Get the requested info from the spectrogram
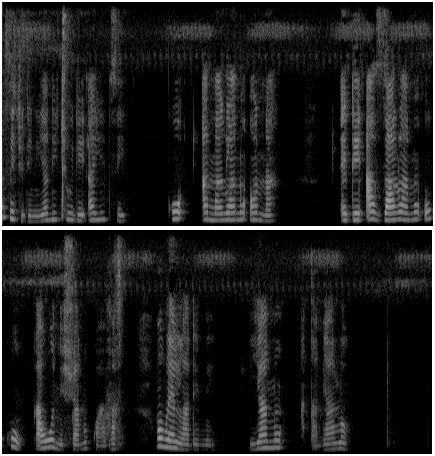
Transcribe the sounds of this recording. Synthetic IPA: a˦ze˦t͡ʃi˨dɪ˨nĩ˨ja˦nĩ˦t͡ʃu˦ɖɪ˨ʔa˦ji˦ti˦ | kʊ˦ | a˨mã˨ɣla˦nʊ̃˦ʔɔ˦nã˨ | ɛ˨ɖɪ˨ʔa˨za˨ɣla˦nʊ̃˦ʔo˦ko˦˨ | ka̰˨wo˦nɪ̃˨ʃi˨a˨nʊ̃˦kɔ˨a˨va˦ | ɔ˦wlɛ˦la˨ɖɪ˨nɪ̃˨ | ja˦nʊ̃˦ | a˨t̪a̰˨mĩ˨a˨lɔ˦˨

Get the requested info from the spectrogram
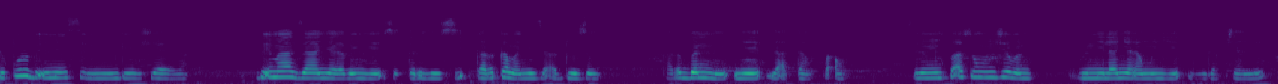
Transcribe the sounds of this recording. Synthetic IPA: dɨ˨ku˦ɾɨ˦bɪ˨ʔɪ˦mi˦n˦sɨ˦lɨ˨mi˦n˦ɡɨ˦n˦ʒi˦a˦jɛ˨la˦ | bɪ˦ʔɪ˦maː˦zaː˦ɲɛ˦la˨bɨ˦njɛ˦sɨ˨tɨ˦ɾɨ˦jɪ˦n˦si˦ka˨ɾɨ˦ka˦ma˨ɲɛ˦za̰˨ʔdo˦zɨ˦m˨ | ka˨ɾɨ˦ɡ͡bɨ˦nː˦ɨ˨ɲɛ˦za̰˦˨ʔta˨m˨k͡pa̰˨ʔa˨ | sɨ˨lɨ˨mi˦m˦pa̰˦ʔa˦so˦ŋʊ˦nʒɛ˦b | bɨ˦ni˦la˦ɲɛ˦la˨ŋʊ˦njɛ˦liː˨˦ɡa˨pi˨ɛ˨nlɨ˦

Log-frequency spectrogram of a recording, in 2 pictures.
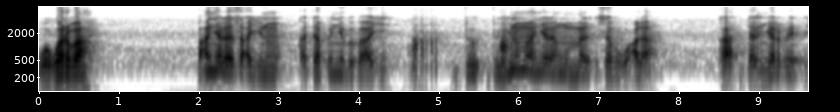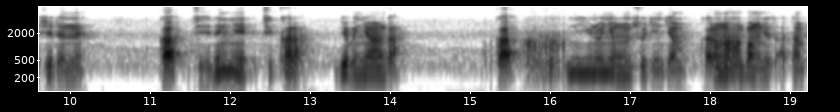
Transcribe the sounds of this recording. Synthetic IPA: wo˨wa˦ɾɨ˦ba˦ | pa˦ʔa˦ɲɛ˦la˦za˦ʔji˦no˦ka˨da˦bɨ˦ɲɛ˦bɨ˨baː˦ji˦ | do˨ji˦no˦maː˦˨ɲɛ˦la˦ŋʊ˦nma˦lza˦bwa̰˨ʔa̰˦la˨ | ka˨da˨lmʲɛ˦ɾɨ˦bɨ˦ʒɪ˦dɨ˨nːɨ˦ | ka˨tɪ˨hɪ˨dɨ˦n˦ɲɛ˦ti˦ka˦ɾa˨ | bɛ˦bɨ˨ɲaː˦ŋɡa˨ | ka˨˦ | nɨ˦ji˦no˦ɲɛ˦ŋʊ˦n˦so˦d͡ʒɪ˨nd͡ʒɛ˦mka˨ɾɨ˦ŋʊ̃˦ɡ͡ba˦ŋ˨ɲɛ˦za̰˨ʔta˦m

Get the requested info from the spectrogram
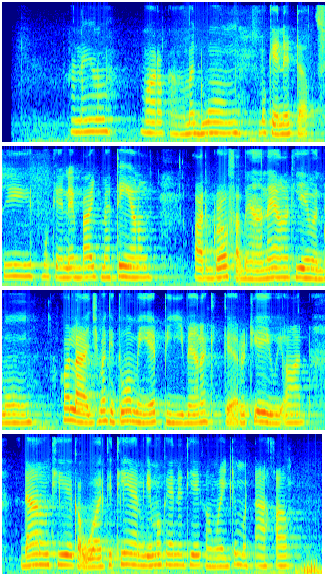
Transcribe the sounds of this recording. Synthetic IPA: a˨nɛno˦mɔ˦ɾɔ˦pa˨ŋa˨mɐ˦dwo˦ŋmo˦ke˨ne˦ta̰˨kt͡ʃi˦mo˦ke˨ne˦ba˦t͡ʃmɐ˦tɪnɔ˦ | ɔ˨tɡɾɔ˦fa̰˨bɛ˨na˨nɛnɔ˦tje˦mɐ˨dwo˦ŋkɔ˦la˨t͡ʃmɐ˦ki˨two˦mɪ˨jɛ˦pi˨bɛ˨nɛ˦ki̥˨kḛɾo˨tje˦i˨wḭ˨ʔɔ˦t̚ | danɔ˦tʰje˦kɐ̰˨wɔ˨tki˦tjɛ˦nɡɪ˦mʊ˦kɛ˦ne˦tje˦kɐ˨ŋwɛ˨t͡ʃ̚ɡi˦mʊ˨taka˦

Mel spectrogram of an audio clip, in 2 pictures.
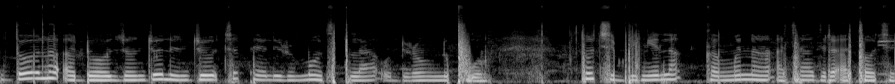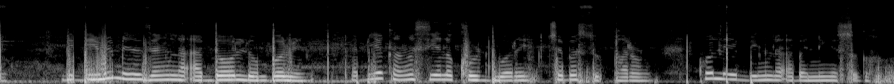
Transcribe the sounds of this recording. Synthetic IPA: dɔː˦la˦ʔa˨dɔː˨d͡ʑɔ̃˨nd͡ʒɔ˦lɪ̃˨nd͡ʒo˦t͡ɕʰɛ˦pʰɛ˨lɪ˨ɾi˨mɔ̃˦˨tpʰlaː˦ʊ˨dɪ˨ɾɪ̃˦ŋnʊ̃˦pʰu˨ɔ˨ | tʰɔ˦t͡ʃʰɪ˨bi˨ŋe˦la˦ | kʰa˨ŋ͡mɪ̃˦nã˦˨ʔa˨t͡ɕʰaː˦d͡ʑɪ˨ɾɛ̰˦ʔa̰˨tʰɔ˦t͡ʃʰɪ˨nbi˨bi˨ɾi˦mɪ̃˨nzɪ̃˦ŋla˨ʔa˨dɔː˦lɔ̃˨mbo˦ɾĩ˨na˨bi˦ɛ˦kʰã˨ŋa˦sɪ˨ɛ˦la˨kʰʊ˦ɾdu˨ɔ˨ɾɪ˦t͡ɕʰɛ˦ba˦su˨pʰa˨ɾɪ̃˦n˦ | kʰɔ˦le˦bĩ˨˦ŋla˨ʔa˨ba˨nĩ˦ŋɪ˨sʊ˨ɡɔ˨

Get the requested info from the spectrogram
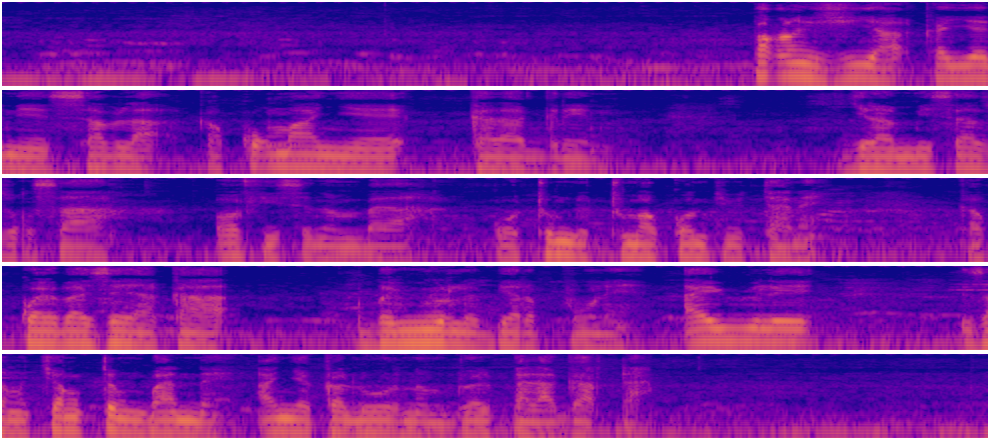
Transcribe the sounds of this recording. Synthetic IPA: pa˦kɨ˦nʒi˦ja˨ka˨jɛ˦neː˨sa˦bɨ˦la˨ka˨kʊ˦ʔmaː˦ɲɛ˦ka˨la˦ɡɾi˨n | ɡi˦ɾa˨mːi˦sa˦zʊ˨ʔʊ˨saː˨ | o˦fi˨sɨ˨nɨ˨mba˨la˨ | ka˨o˨tu˦mdɨ˨tu˦ma˦ko˦mpi˦u˦ta˨nɨ˨ | ka˨kɔ˦lɨ˦ba˦za˦ja˨ka˨ | bɨ˦ɲu˦ɾɨ˦lɨ˨bɛ˦ɾɨ˨puː˦nɨ˨ | a˦jju˦lɨ˦ | za˨ŋt͡ʃɛ˦ŋtɨ˦ŋɡ͡ba˦nːɨ˨a˦ɲɛ˦ka˨loː˦ɾɨ˨nɨ˨mdɔ˦lɨ˦pa˨la˨ɡa˨ɾta˨

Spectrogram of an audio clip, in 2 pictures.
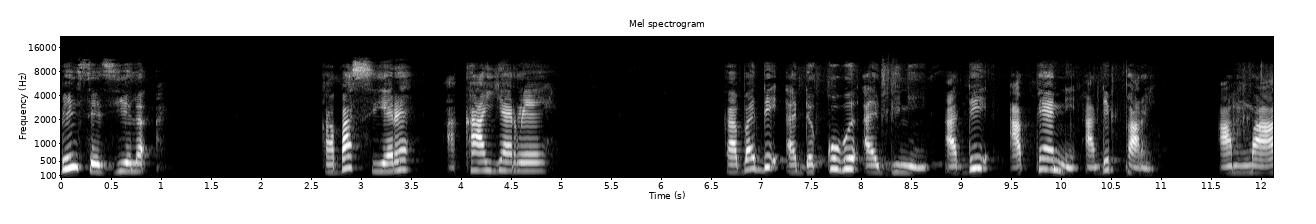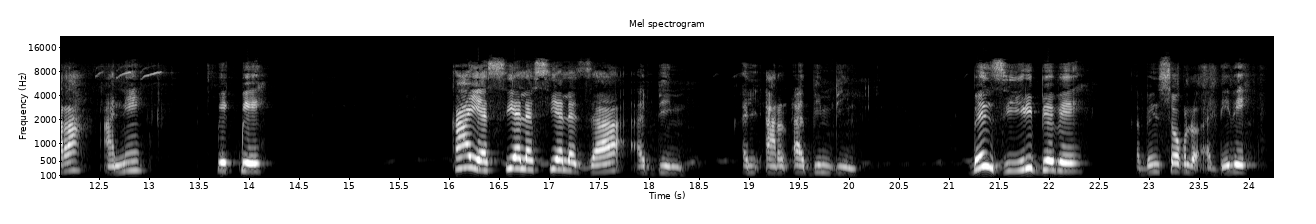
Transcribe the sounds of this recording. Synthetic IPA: be˦n˦sɛ˨zi˦e˦la˦ | ka˨ba˦sɪ˨ɛ˨ɾɛ˦ | a˨kaː˦jɛ˦ɾɛː˦ | ka˨ba˦dɪ˦ʔa˨da˨ko˦be˦ʔa˨bi˨ŋe˨a˨dɪ˦ | a˨pɛ˦nːɪ˨ʔa˨dɪ˦pa˨ɾɪ˨ | a˨ŋ͡maː˨ɾa˦ | a̰˨nɪ˦ | k͡pe˦k͡pe˦ | ka˦jɛ˨sɪ˦ɛ˦la˦sɪ˦ɛ˦la˨zaː˨˦˨bi˨ŋ˨ | a˨bi˨nbi˨ŋ | be˦nziː˨ɾi˦be˦be˦ | ka˨bɪ˦n˦sɔ˦ɣlɔ̰˨ʔa̰˨de˦be˦

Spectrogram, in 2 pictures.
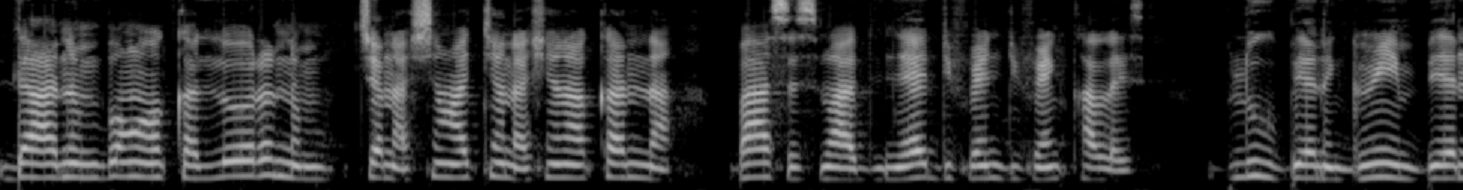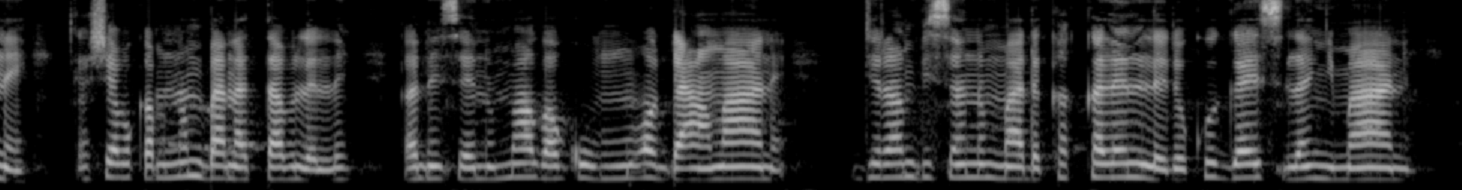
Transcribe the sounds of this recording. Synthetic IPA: da˨nɨ˨m˦bɔ˦ŋɔ˦ka˨lo˦ɾɨ˦nɨ˨mt͡ʃɛ˦na˨ʃɛ˦ŋa˦t͡ʃɛ˦na˨ʃɛ˦na˦ka˦nː˦a˨ | baː˦sɨ˨smaː˨˦bi˨na˨˦ja˦di˦fɛ˦ndi˦fɛ˦nkʰa˦lɪ˨s | blu˦bɛ˦nɨ˨ɡɾi˦nbɛ˦nɨ˨ | ka˨ʃɛ˦bka˨bnɨ˦m˦ba˦na˨ta˦bɨ˦lɨ˨lɨ˦ | ka˨nɨ˨nsɛ˨nɨ˨m˦maː˦ɡa˨ko˦mʊ˦ʔʊ˦da˨ʔmaː˦nɨ˨ | dɪ˦ɾa˦mbi˦sa˦nɨ˦m˦mːaː˦dɨ˨ka˦ka˦lɨ˦n˦lɨ˨dɨ˨ko˦ɡa˦sla˦ɲi˨maː˦nɨ˨

